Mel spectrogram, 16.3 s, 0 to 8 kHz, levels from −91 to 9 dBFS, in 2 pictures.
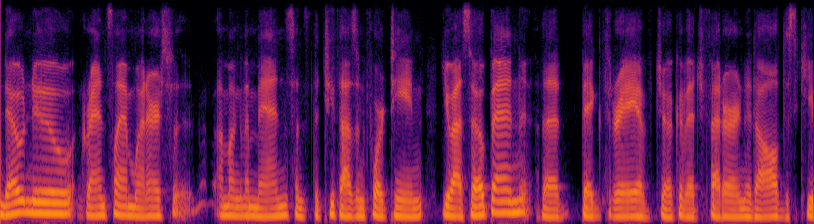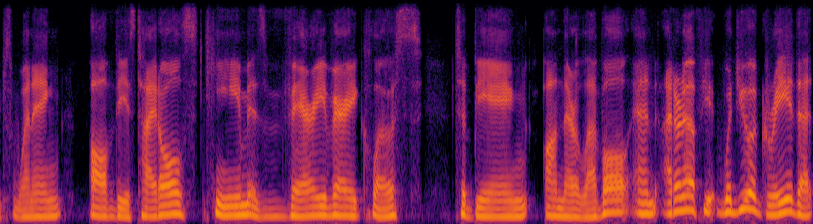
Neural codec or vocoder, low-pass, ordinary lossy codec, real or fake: none; 7.2 kHz; Opus, 16 kbps; real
